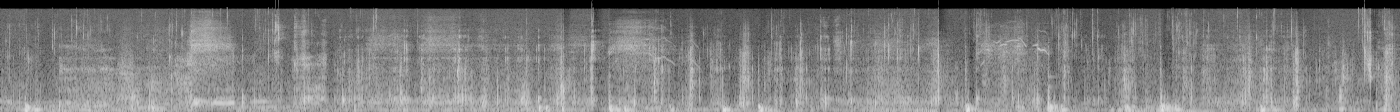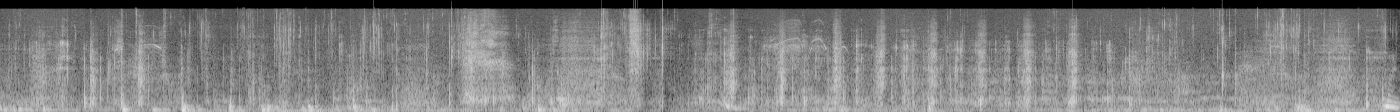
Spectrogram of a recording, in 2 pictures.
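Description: Close-miked eating: wet chewing and lip smacks, with the squish of fingers tearing saucy chicken curry and mixing rice, in a dense irregular run of small clicks and smacks.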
